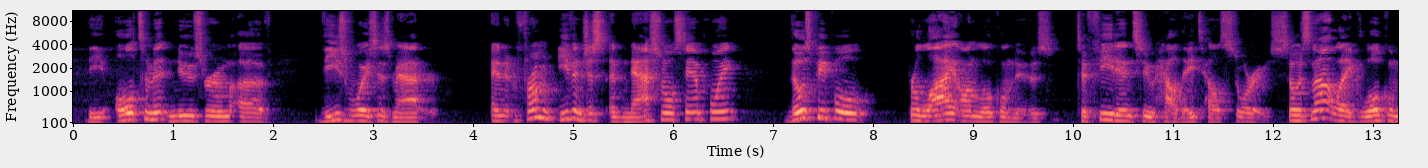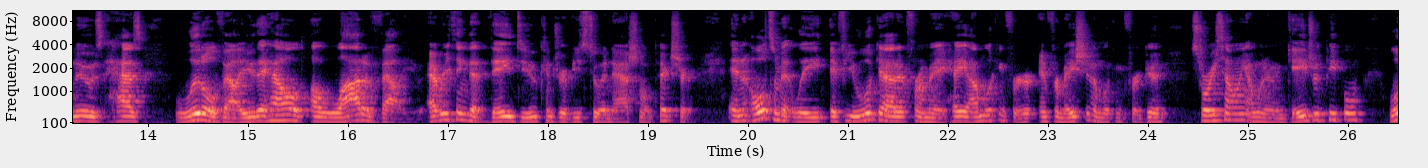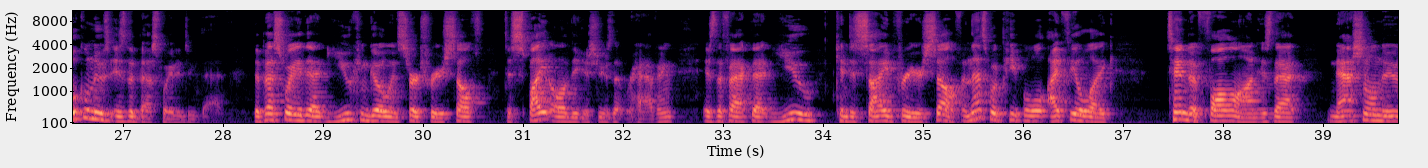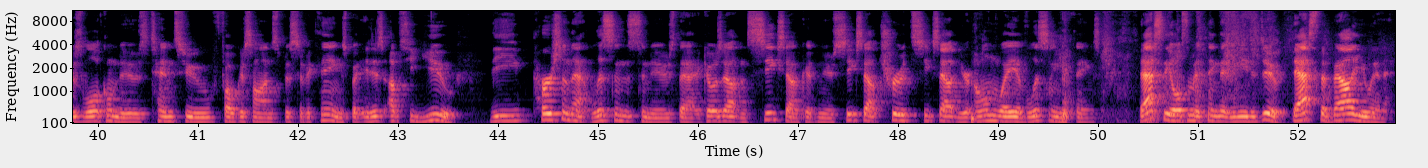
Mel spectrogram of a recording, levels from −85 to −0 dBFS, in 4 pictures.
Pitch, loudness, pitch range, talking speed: 140 Hz, -25 LUFS, 130-160 Hz, 205 wpm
